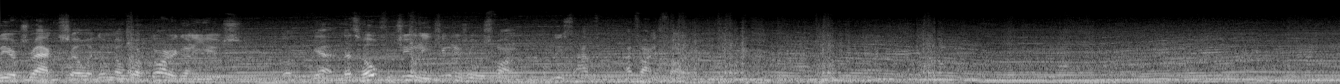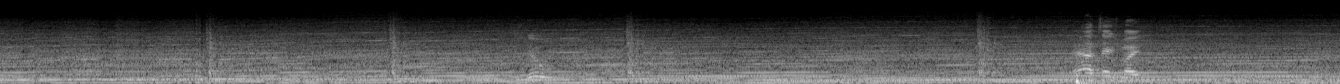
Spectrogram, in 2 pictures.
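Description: A racing car engine roars steadily, its pitch dipping when it slows for a bend and rising again.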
